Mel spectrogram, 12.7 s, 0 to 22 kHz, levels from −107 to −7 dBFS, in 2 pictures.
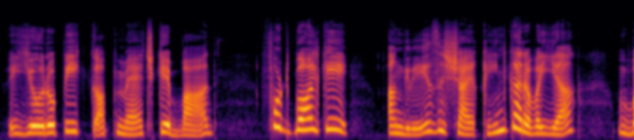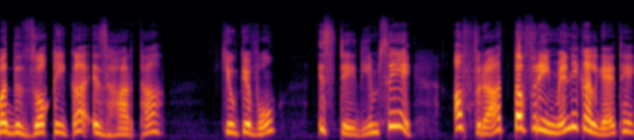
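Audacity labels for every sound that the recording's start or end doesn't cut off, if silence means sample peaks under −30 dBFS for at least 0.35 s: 2.750000	3.450000	sound
3.890000	5.720000	sound
6.220000	7.930000	sound
8.610000	9.070000	sound
9.540000	10.440000	sound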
